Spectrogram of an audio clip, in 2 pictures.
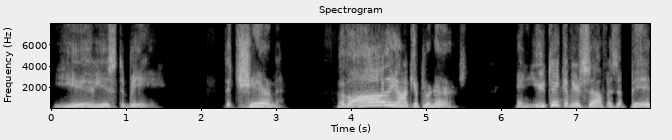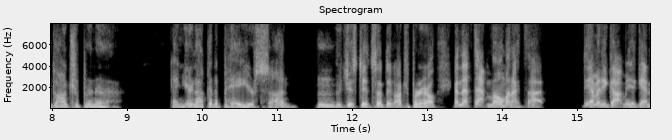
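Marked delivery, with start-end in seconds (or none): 0.1-13.1 animated, swooping voice in full flow. Retell what the son said to his father about not paying him, imitating his son's voice. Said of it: "I got to do his voice".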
